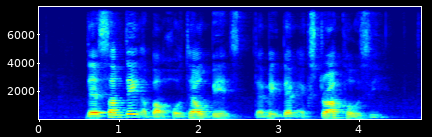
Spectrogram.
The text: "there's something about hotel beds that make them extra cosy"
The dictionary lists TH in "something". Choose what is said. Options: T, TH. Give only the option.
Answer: T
